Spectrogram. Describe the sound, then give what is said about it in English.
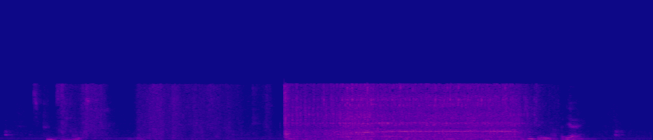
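A sewing machine stitches a large piece of green fabric into a green-screen backdrop. Its motor starts abruptly and runs in a steady, loud whir for several seconds, with people talking before and after it. “This is our sewing. He's sewing a green screen. It's a big piece of green material that he's going to use as a backdrop”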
